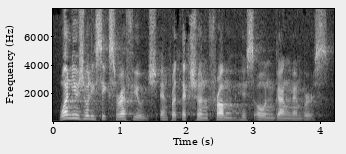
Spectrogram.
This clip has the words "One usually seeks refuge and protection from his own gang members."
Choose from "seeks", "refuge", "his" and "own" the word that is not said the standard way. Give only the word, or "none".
his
